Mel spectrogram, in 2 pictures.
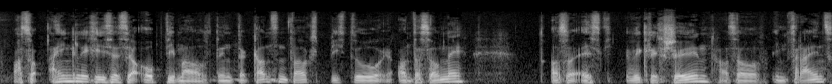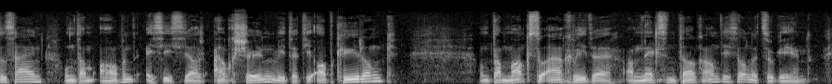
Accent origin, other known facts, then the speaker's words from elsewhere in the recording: Switzerland; bei uns in der Schweiz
